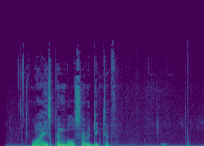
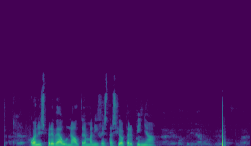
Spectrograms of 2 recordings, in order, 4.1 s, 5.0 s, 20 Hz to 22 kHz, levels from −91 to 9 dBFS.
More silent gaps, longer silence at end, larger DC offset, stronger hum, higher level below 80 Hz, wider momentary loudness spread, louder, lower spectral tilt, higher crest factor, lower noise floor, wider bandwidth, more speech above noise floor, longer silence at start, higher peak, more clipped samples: neither; second, 0.3 s vs 0.55 s; neither; neither; first, -56 dBFS vs -66 dBFS; first, 22 LU vs 13 LU; second, -31 LUFS vs -28 LUFS; about the same, -6.5 dB/octave vs -7.5 dB/octave; second, 18 dB vs 24 dB; second, -61 dBFS vs -66 dBFS; first, 14.5 kHz vs 8.4 kHz; second, 31 dB vs 40 dB; first, 0.65 s vs 0.4 s; second, -16 dBFS vs -4 dBFS; neither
